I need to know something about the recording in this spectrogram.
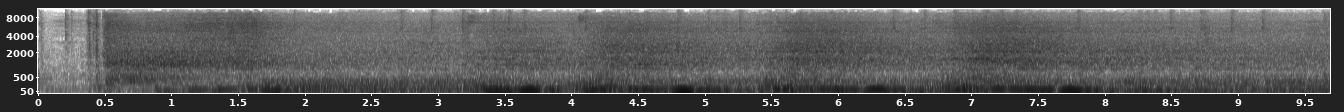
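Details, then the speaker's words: Skoda Fabia 1.2, high mileage, slight misfire needing coil packs, just fitted with a new exhaust and bracket: engine catches and settles into a steady, even cold idle, no puffing or ticking at exhaust joints; normal cold start idle. "actually know it's all right it's not Le it it's just cold [Music] start yeah no exhaust leaks there"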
